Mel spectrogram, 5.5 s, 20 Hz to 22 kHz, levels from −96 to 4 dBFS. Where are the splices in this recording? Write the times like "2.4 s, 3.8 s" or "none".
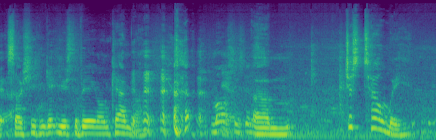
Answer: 3.0 s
